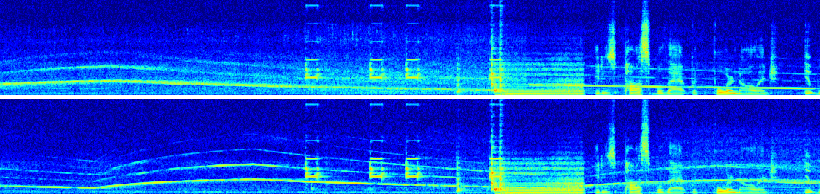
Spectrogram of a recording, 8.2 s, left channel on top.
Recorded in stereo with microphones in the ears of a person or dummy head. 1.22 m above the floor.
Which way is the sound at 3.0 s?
20° right (ahead or behind).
